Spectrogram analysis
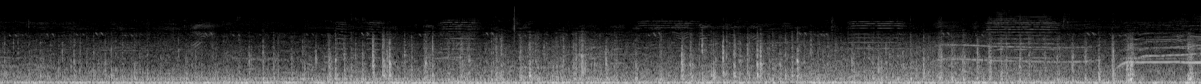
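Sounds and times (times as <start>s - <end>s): fireworks cracking: 0.0s - 12.0s
fireworks rumbling: 0.0s - 12.0s.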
